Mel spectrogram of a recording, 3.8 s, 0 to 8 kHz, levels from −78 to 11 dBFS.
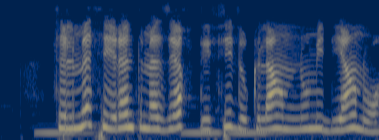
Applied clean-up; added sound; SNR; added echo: none; Telephone; 18 dB; none.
